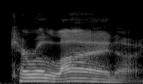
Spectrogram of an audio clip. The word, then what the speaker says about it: North Carolina: we have North Carolina this state has five syllables but Carolina the stress is going to be on that the third syllable in that word Carolina Carolina North Carolina another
